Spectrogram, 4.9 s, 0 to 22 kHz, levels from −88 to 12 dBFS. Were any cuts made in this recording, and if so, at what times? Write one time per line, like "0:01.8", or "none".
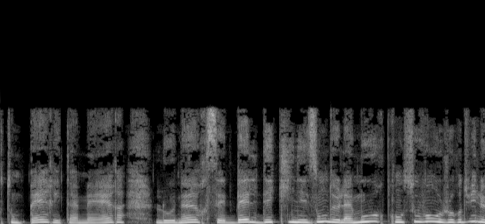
none

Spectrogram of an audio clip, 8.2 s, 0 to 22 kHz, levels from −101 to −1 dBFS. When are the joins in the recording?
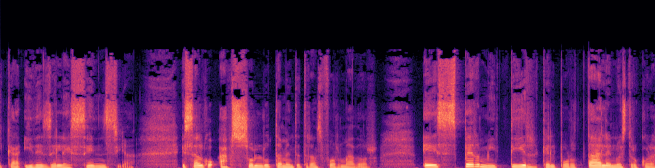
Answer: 0:05.2

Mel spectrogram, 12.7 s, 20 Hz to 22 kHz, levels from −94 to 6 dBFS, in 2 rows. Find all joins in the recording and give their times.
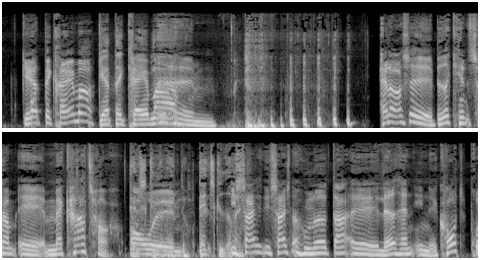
none

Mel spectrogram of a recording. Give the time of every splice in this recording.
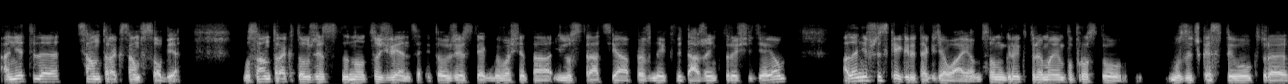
none

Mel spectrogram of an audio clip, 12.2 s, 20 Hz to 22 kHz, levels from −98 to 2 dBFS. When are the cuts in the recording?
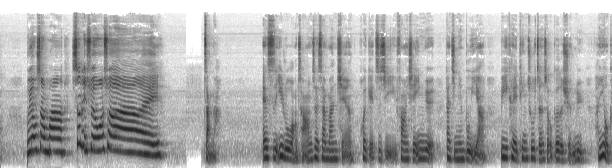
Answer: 0:04.0
0:08.8

